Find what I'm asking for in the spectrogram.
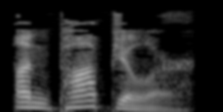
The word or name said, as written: unpopular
